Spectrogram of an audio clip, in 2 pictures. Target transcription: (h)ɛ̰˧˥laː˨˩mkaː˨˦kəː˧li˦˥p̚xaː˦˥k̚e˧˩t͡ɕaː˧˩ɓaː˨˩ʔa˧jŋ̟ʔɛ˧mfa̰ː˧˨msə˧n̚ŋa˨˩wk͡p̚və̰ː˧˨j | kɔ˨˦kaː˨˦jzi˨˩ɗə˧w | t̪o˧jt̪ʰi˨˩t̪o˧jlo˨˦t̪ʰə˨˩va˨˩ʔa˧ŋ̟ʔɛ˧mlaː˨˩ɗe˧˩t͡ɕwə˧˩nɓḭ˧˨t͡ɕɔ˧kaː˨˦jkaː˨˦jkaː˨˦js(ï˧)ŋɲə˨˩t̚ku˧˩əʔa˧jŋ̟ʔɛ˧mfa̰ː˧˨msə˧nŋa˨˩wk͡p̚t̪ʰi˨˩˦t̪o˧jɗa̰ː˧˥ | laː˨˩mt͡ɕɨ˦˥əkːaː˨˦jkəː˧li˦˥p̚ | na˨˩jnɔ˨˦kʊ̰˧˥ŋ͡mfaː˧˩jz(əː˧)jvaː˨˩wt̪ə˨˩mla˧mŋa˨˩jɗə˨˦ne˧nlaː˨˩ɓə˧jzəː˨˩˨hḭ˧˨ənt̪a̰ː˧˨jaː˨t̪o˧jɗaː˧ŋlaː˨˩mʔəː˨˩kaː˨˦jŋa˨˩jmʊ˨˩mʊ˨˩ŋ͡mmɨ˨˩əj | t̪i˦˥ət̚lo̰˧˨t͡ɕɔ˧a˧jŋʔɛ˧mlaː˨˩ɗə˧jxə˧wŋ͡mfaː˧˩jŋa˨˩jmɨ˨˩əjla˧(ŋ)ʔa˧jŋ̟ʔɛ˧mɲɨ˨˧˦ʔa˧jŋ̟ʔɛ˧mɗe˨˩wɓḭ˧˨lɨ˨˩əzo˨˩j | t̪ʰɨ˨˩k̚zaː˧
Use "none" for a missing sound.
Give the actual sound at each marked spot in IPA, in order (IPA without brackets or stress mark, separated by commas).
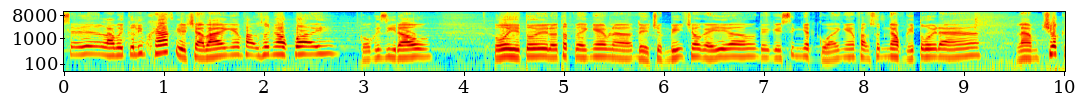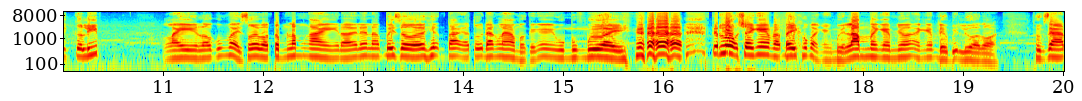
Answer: s, ï˧, əː˧, m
